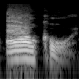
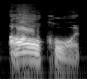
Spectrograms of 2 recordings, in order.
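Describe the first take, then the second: First: The first syllable sounds like the name 'Al'. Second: The first syllable sounds like 'all'. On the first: The speaker calls it wrong. "It is not Alcorn" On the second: The speaker calls it right. "It's named Alcorn. ... A L L L L L L dash corn"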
